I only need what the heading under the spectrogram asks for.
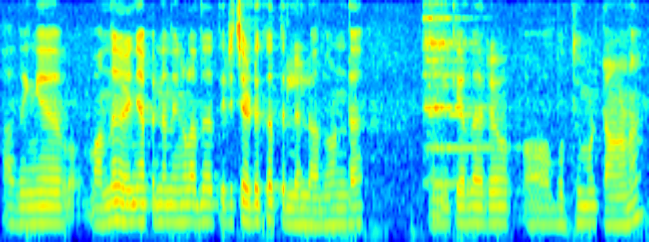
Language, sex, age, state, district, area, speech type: Malayalam, female, 45-60, Kerala, Pathanamthitta, rural, spontaneous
